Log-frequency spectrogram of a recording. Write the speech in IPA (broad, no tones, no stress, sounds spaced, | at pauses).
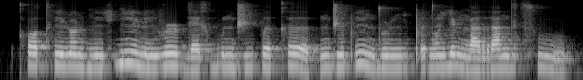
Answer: kʰ ɔ tʰ ĩ ɳ ɔ̃ ɳ b ĩ x ɡ ĩ ɳ ĩ v ə˞ ɡ ɛ x b u n d͡ʒ i p ə kʰ ə | n d͡ʒ ə̃ pʼ ĩ n d u ɳ ŋ i pʼ ə d ɔ̃ ʎ ə ɳ ŋ a r a n d ə t͡sʰ u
